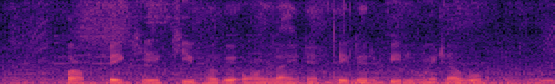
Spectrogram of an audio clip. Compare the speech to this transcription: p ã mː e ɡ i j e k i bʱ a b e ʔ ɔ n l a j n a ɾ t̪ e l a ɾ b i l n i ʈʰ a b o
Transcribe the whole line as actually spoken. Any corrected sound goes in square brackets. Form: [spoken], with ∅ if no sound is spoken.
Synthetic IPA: p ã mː e ɡ i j e k i bʱ a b e ʔ ɔ n l a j n [e] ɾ t̪ e l [e] ɾ b i l [m] i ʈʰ a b o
